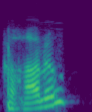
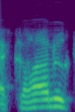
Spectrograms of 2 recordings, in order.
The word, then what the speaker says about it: Kahanu: Kanua Kai, linebacker, is in the current class. Would I have that right? Vince and Robbie, anybody know about? I'm not sure I'm pronouncing. – I'm sorry? – I'm not sure if I'm pronouncing his name right. K-A-H-A-N-U-K-I-A. A linebacker. – Are you talking about Kahanu? – Yes. There you go.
